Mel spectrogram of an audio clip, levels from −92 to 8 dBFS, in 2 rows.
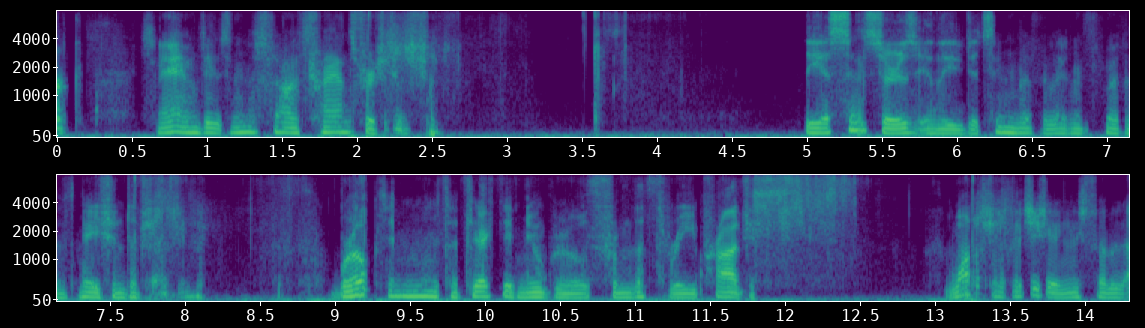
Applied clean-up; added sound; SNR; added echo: neural diffusion model UNIVERSE++.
